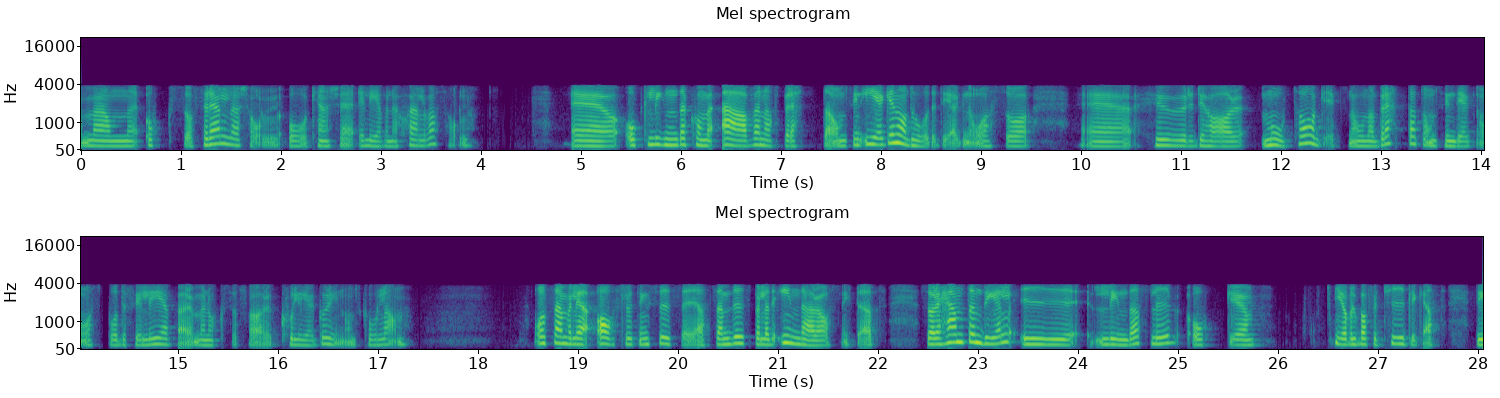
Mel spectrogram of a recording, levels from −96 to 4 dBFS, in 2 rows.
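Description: A Bluetooth CVSD headset codec applies throughout, coding one bit per sample so that nothing above 3.8 kHz survives. The speech sounds thin and band-limited, with scratchy s sounds and granular hiss.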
